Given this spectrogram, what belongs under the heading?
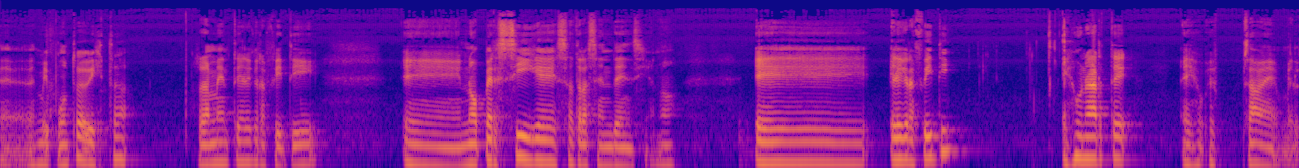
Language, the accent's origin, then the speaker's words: Spanish; Venezuela; now in Canary Islands, Spain; Yo soy venezolano, pero vivo en las Islas Canarias.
